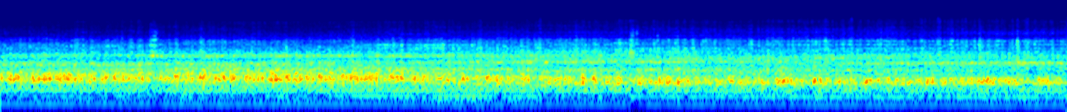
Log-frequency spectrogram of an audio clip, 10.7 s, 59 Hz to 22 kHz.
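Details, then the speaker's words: 1997 Honda Accord petrol engine idling with a harsh, continuous rattling grind from the front, pulley side of the engine: the water pump bearings probably went bad. "the problem is the uh water pump all that rattling and stuff you heard was the water pump bearings probably went bad and that thing is just terrible man sounds horrible"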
